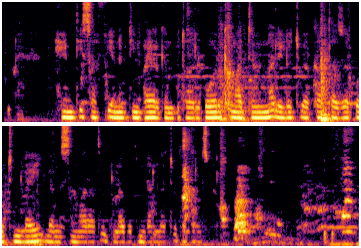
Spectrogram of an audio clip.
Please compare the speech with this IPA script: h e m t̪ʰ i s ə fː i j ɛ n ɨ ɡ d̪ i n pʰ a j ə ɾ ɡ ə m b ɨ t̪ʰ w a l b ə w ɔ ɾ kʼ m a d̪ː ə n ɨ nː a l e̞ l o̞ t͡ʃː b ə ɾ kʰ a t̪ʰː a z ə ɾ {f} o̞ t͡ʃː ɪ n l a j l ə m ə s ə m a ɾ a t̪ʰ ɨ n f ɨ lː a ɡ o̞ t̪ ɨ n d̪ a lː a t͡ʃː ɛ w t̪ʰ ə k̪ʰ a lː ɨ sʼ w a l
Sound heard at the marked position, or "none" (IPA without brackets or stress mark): f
